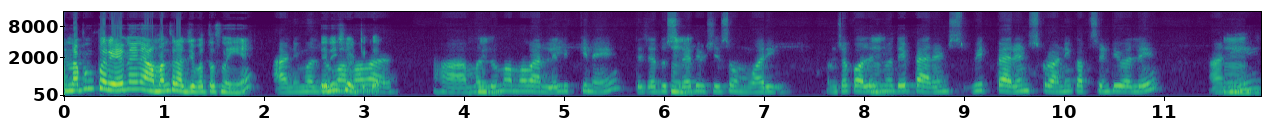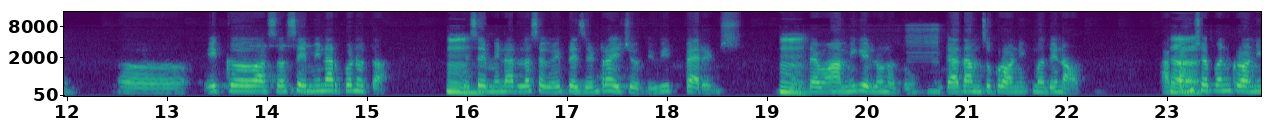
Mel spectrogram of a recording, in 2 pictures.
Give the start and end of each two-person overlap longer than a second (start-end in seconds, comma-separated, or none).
none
